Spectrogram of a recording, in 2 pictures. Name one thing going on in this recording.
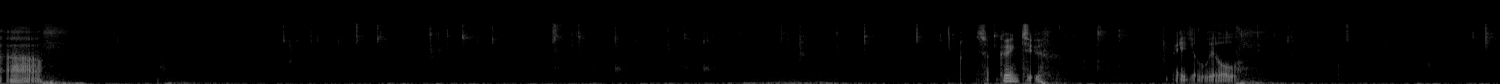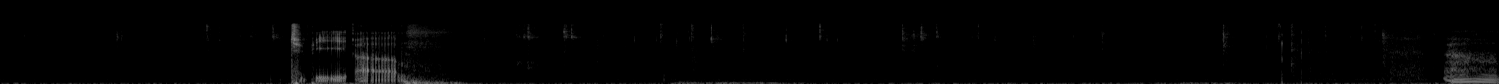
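Keys click on a computer keyboard in quick bursts.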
